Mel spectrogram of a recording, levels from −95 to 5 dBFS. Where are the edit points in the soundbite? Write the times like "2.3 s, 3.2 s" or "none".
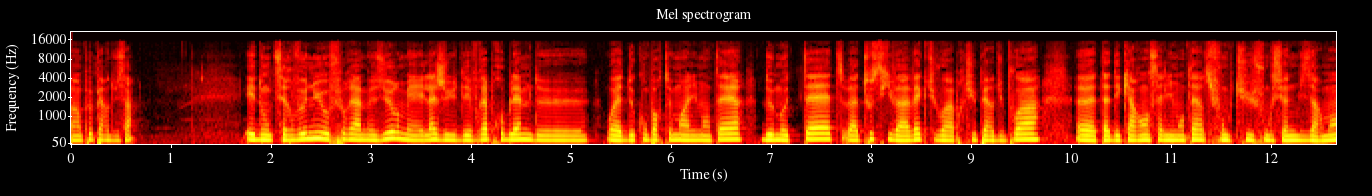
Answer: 2.0 s, 5.2 s, 6.8 s, 8.9 s, 11.3 s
